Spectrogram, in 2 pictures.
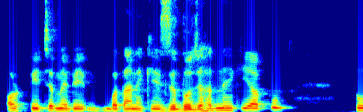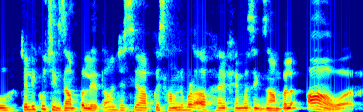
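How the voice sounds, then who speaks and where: A man teaching English pronunciation, explaining rules emphatically and repeating key words. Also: on the high side. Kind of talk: classroom-style explanation.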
